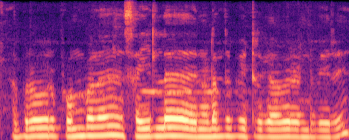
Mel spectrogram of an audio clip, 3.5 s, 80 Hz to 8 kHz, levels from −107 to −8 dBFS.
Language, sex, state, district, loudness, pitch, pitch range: Tamil, male, Tamil Nadu, Kanyakumari, -14 LUFS, 165 Hz, 155-175 Hz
